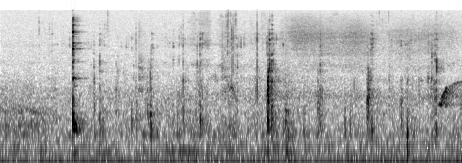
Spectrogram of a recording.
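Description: Close-up chewing of pan-fried pelmeni (fried dumplings), with soft mouth sounds and a few sharp crunchy clicks scattered through it.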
